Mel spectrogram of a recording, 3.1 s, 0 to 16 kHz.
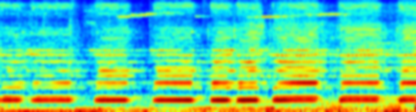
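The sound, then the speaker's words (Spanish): Car horns honk repeatedly in short, rhythmic bursts, loud and steady over a constant low rumble of traffic and crowd noise, with no clear speech, from a protest of more than 500 vehicles against President Andrés Manuel López Obrador. “Eh, se escuchaban, ahí están los sonidos, ahí están los claxons, ahí está la gente”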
